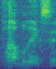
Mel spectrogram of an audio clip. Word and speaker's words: Publix: anything yeah I know it's called Publix and like it's rhymes with public but let's keep this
